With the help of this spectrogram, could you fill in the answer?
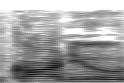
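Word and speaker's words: Carnu: You see, Car New does not one, but 2 jobs at once.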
